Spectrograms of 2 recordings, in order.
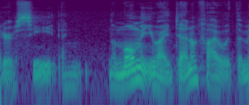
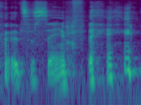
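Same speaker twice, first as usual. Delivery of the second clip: laughing; 5 semitones higher, 6 dB louder, slower than usual. Real, not acted. Laughing at own joke.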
